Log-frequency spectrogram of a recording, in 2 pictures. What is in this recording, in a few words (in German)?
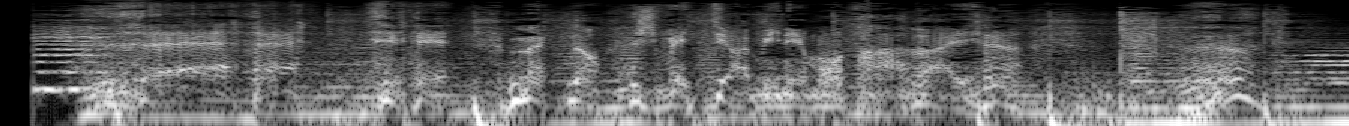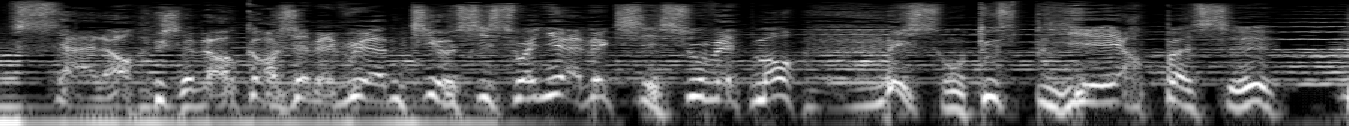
comic, maenner aus aller welt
